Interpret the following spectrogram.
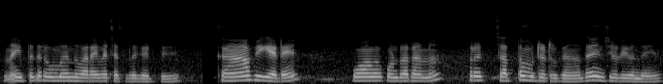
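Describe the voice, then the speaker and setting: A man's voice: on the high side, fast, a little hiss or hum, natural voice. A young man acting an easygoing husband who speaks mildly and placatingly, puzzled by the fuss. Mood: bewildered. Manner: mild, placating, bewildered. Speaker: bewildered husband. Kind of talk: amateur web drama acting. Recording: dull lo-fi recording.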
